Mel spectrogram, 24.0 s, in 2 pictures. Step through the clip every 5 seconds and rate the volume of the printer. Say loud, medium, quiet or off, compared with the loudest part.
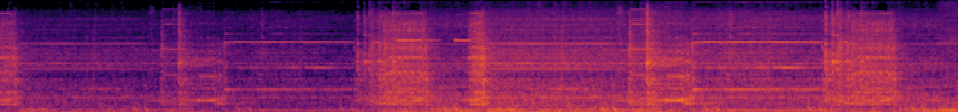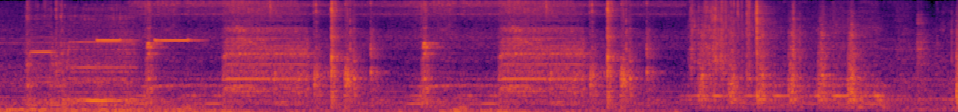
medium, loud, loud, loud, loud.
